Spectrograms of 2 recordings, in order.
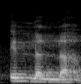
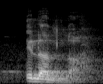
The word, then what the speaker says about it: الی اللہ: صرف ایک نیت سے نماز الاؤڈ ہے، اور وہ ہے قربتاً الی اللہ، جس کو بعض لوگ غلطی سے الا اللہ بول دیتے ہیں، صحیح تلفظ ہے الی اللہ۔ اب مشکل یہ ہوتی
